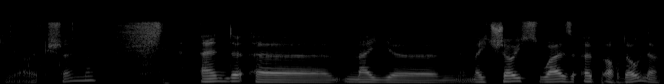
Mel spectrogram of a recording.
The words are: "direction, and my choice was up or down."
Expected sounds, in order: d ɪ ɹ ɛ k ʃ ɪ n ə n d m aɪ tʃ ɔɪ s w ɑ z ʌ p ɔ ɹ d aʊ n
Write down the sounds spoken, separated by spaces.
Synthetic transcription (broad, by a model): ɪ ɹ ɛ k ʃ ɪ n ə n d m aɪ tʃ ɔɪ s w ɑ z ʌ p ɔ ɹ d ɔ n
